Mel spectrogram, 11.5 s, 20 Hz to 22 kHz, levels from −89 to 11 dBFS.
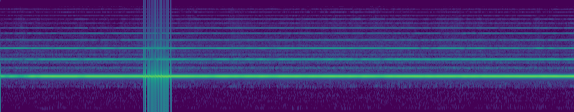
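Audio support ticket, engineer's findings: Robotic sound from repeated short buffers, 2.86–3.41 s, in the music. A rigid, metallic buzz at 66.7 Hz. Likely cause: the input stream is starved, so playback loops the last chunk of about 15 ms and skips roughly half the real audio. The 66.7 Hz pitch fits a 15 ms repeat period. Spectrogram shows evenly spaced harmonic lines at multiples of 66.7 Hz across the span. Waveform shows identical short segments tiled back to back.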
